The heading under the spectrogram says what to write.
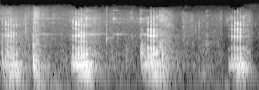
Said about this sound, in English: And we hear some strange noises at the door and in comes a pig.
